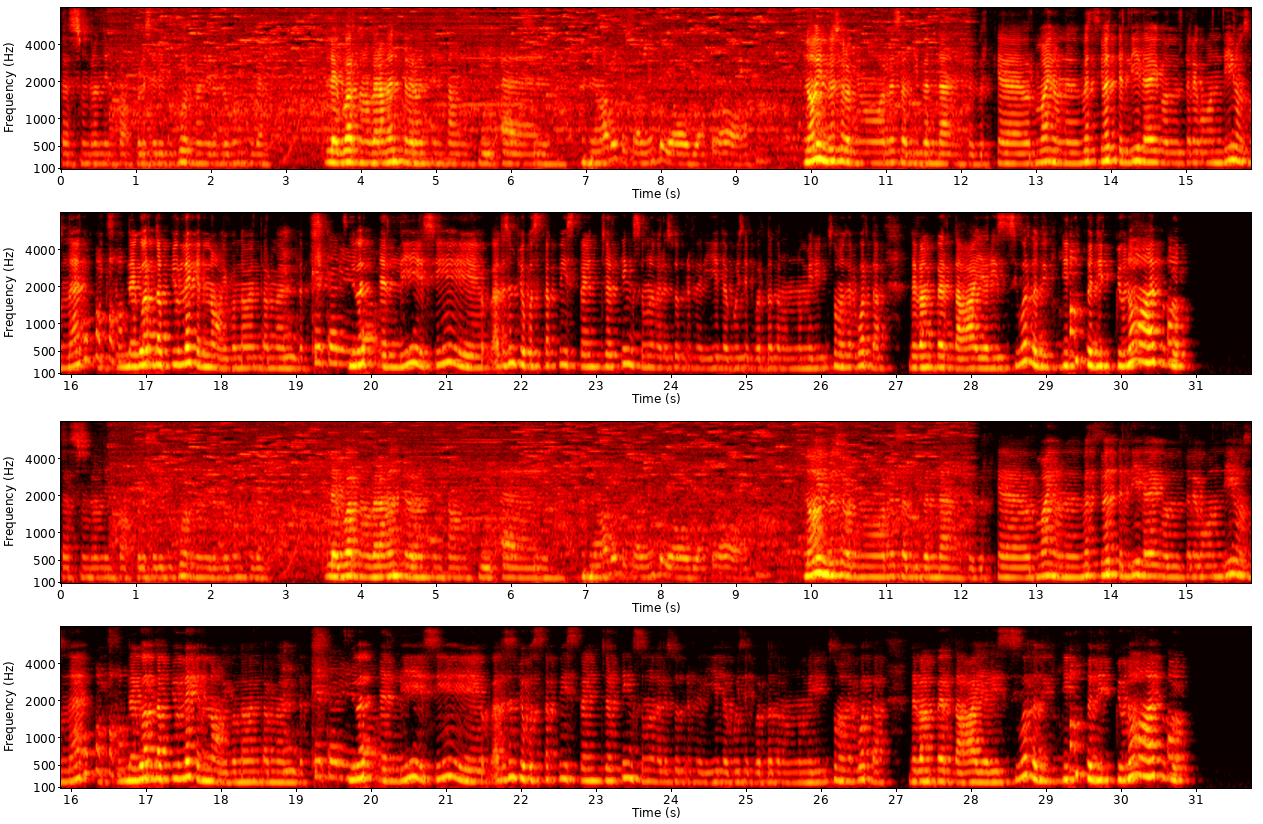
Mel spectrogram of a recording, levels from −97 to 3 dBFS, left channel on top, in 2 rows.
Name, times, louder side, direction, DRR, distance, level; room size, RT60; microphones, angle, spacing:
voice 1, 0.0-2.7 3.5-7.2 9.9-16.1 16.6-19.0 19.7-22.2 22.5-26.8 27.2-30.7, left 2 dB, 60° left, 1 dB, 3.3 m, -32 dB
sound 1, 0.6-12.1, left 3 dB, 10° left, 6.8 m, -45 dB
voice 2, 5.9-6.5 7.0-9.4 16.1-16.7 18.8-20.2 29.3-29.4 30.1-30.3 30.6-30.7, left 3 dB, 35° left, 0 dB, 1.7 m, -39 dB
13.5 x 13.5 x 2.3 m, 0.27 s
head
